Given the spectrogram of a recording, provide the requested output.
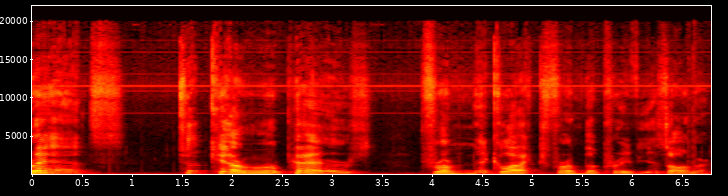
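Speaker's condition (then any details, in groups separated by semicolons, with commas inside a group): Cerebral palsy; from birth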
